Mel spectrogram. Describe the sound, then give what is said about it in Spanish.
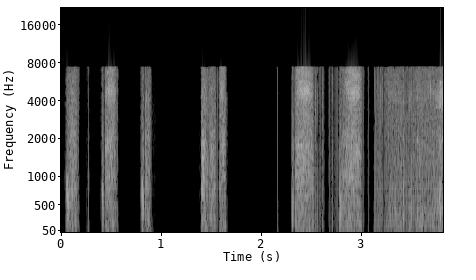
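Scratchy writing on a surface as someone writes out an explanation of the three talents God gave: a few short, separate strokes with pauses, then a longer run of quick, continuous scribbling. No one talks. “Yo pienso que lo que le estoy escribiendo ahorita es la manera más fácil para entenderlo.”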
